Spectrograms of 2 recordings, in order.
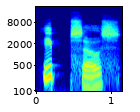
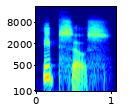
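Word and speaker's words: ὕψος: If you said ipsos, you are correct, for the accent is over the epsilon, ipsos.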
